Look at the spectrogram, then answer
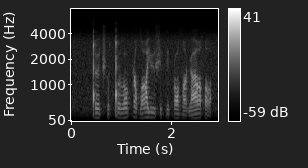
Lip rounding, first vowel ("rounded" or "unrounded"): rounded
